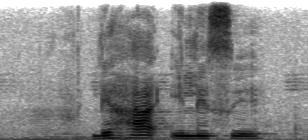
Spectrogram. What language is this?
Southern Sotho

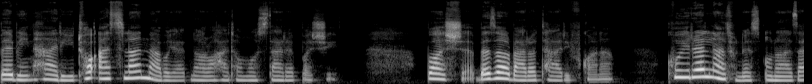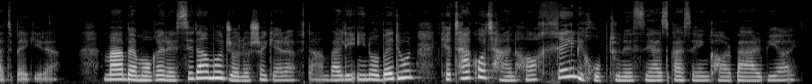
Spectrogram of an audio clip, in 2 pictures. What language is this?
Persian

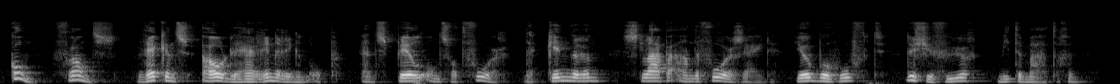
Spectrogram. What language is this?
Dutch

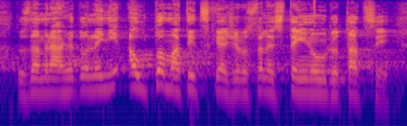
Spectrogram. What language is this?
Czech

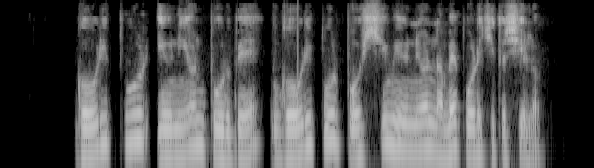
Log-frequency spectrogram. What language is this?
Bangla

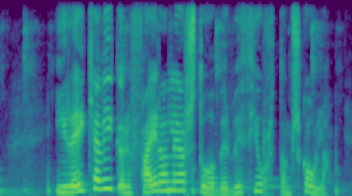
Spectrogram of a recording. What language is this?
Icelandic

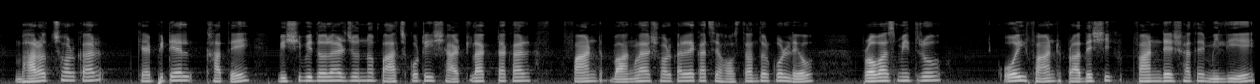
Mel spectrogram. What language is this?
Bangla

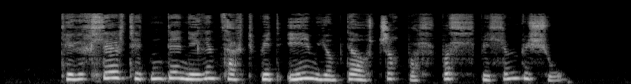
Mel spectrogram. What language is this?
Mongolian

